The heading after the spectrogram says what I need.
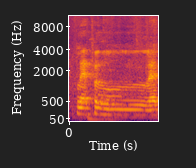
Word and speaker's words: Lapalux: Like Lapalux. I reckon it's Lapalux. Yeah, like Lap of Luxury.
